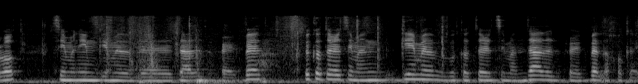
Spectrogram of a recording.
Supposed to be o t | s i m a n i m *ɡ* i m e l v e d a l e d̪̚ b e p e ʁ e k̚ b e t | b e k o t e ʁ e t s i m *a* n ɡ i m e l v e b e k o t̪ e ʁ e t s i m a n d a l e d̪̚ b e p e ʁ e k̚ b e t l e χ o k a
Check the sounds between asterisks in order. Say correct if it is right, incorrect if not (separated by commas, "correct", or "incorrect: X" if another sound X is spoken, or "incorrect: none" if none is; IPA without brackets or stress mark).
correct, correct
